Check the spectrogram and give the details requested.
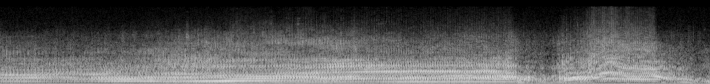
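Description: Formula off-road buggy's engine run hard at high revs under load as it climbs a steep gravel slope. The revs drop and swing back up about five seconds in, and again near the end.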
